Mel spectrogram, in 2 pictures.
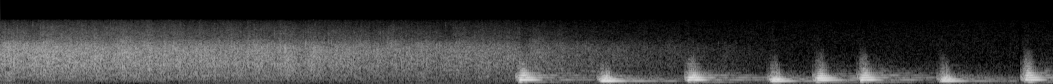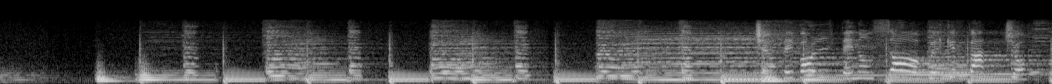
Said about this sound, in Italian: Ha una popolarità talmente grande che anche lei viene mandata al Festival di Sanremo. La sua canzone andrà in finale, è una canzone divertentissima,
